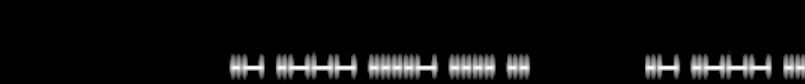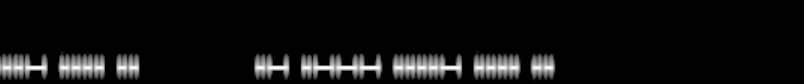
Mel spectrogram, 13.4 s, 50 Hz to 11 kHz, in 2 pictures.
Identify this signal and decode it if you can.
Morse code, heard as a keyed tone, about 25 wpm, 700 Hz. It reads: AJ4HI AJ4HI AJ4HI
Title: USA Call Signs - 5 Characters - Repeated 3x - 25wpm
